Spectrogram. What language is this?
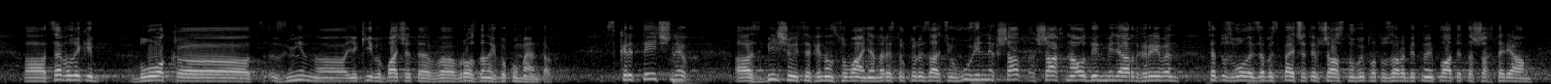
Ukrainian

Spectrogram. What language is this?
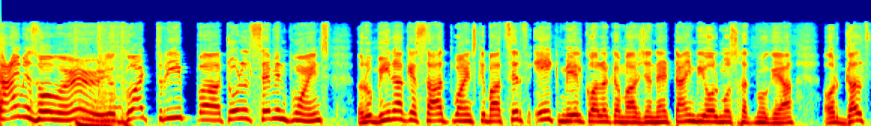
Hindi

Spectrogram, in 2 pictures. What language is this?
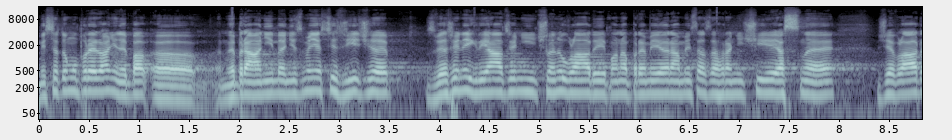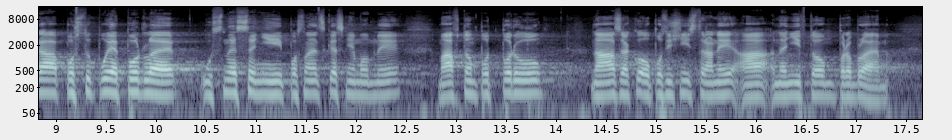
Czech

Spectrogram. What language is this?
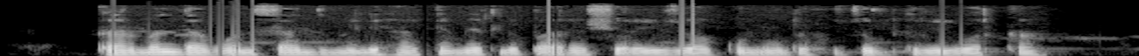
Pashto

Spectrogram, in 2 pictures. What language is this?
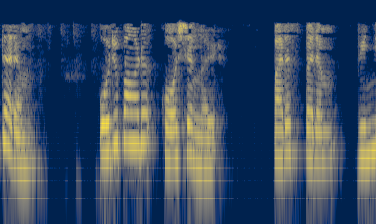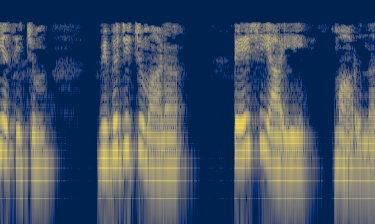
Malayalam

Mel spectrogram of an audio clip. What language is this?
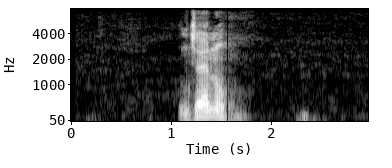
Basaa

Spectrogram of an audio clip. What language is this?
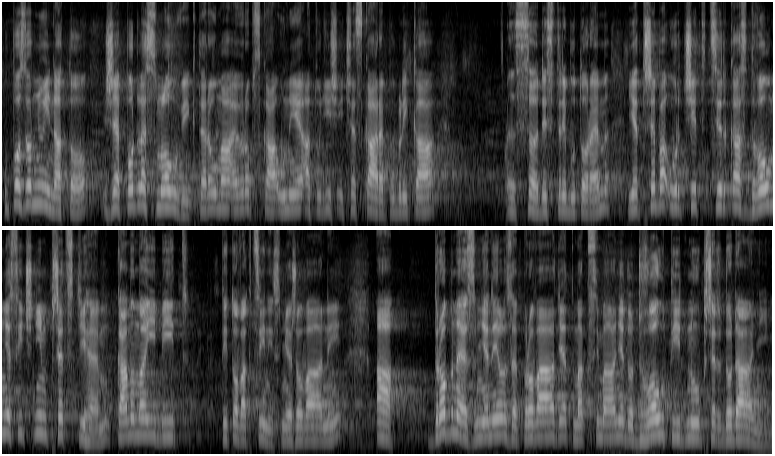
Czech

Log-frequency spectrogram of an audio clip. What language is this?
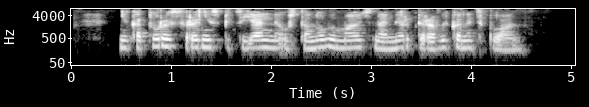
Belarusian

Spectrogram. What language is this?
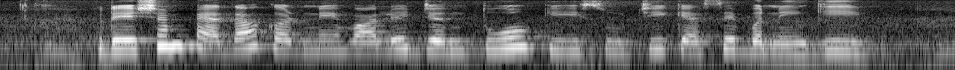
Hindi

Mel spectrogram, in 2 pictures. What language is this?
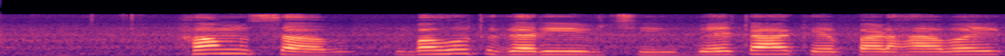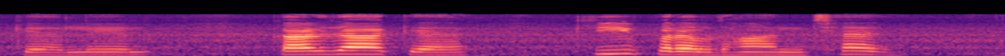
Maithili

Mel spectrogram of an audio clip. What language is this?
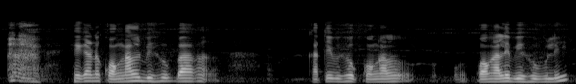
Assamese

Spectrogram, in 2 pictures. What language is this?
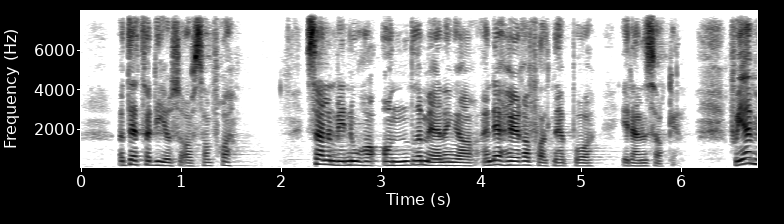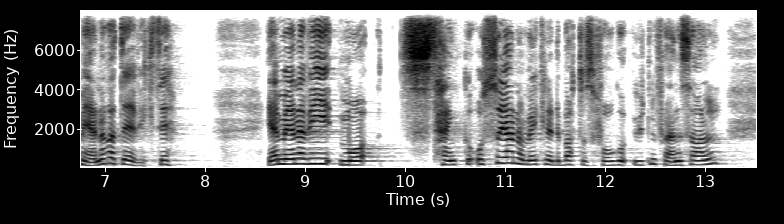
Norwegian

